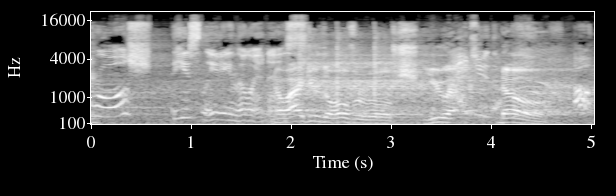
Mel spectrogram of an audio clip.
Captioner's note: banging gavel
